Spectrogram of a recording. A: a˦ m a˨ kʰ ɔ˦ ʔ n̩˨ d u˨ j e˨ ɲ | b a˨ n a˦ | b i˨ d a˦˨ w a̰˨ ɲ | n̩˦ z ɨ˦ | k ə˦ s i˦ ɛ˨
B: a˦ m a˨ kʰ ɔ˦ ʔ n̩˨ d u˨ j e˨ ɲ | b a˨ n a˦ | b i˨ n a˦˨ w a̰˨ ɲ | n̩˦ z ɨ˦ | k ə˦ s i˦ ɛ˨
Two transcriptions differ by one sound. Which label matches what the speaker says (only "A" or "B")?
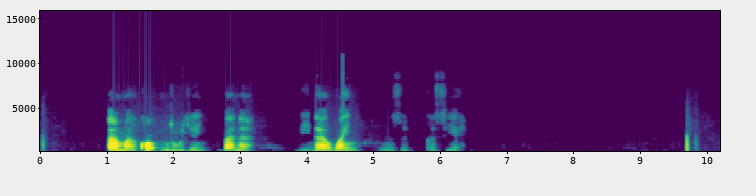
B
